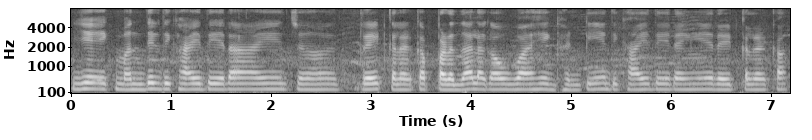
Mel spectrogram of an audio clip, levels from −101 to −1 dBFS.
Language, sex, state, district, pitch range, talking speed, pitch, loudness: Hindi, female, Bihar, Gaya, 190-200 Hz, 190 wpm, 195 Hz, -21 LUFS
